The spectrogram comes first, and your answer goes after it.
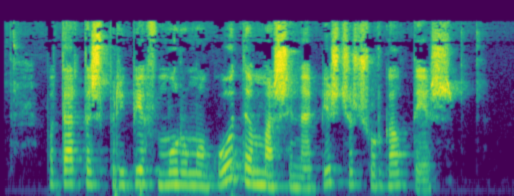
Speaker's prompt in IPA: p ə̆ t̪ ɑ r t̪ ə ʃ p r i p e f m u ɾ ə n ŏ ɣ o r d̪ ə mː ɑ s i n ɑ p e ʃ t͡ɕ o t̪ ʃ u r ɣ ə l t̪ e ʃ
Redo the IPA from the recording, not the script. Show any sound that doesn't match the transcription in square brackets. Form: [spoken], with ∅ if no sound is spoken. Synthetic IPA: p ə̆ t̪ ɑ r t̪ ə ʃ p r i p e f m u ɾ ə [m] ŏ ɣ o [∅] d̪ ə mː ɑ [ʃ] i n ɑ p e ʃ t͡ɕ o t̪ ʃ u r ɣ [ɑ] l t̪ e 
